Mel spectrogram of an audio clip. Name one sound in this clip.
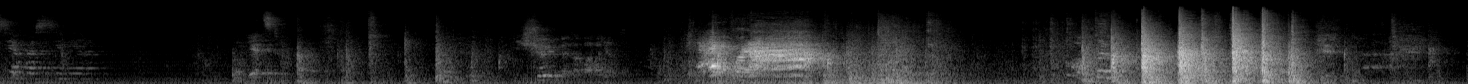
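A woman speaks with animation on an echoing stage.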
